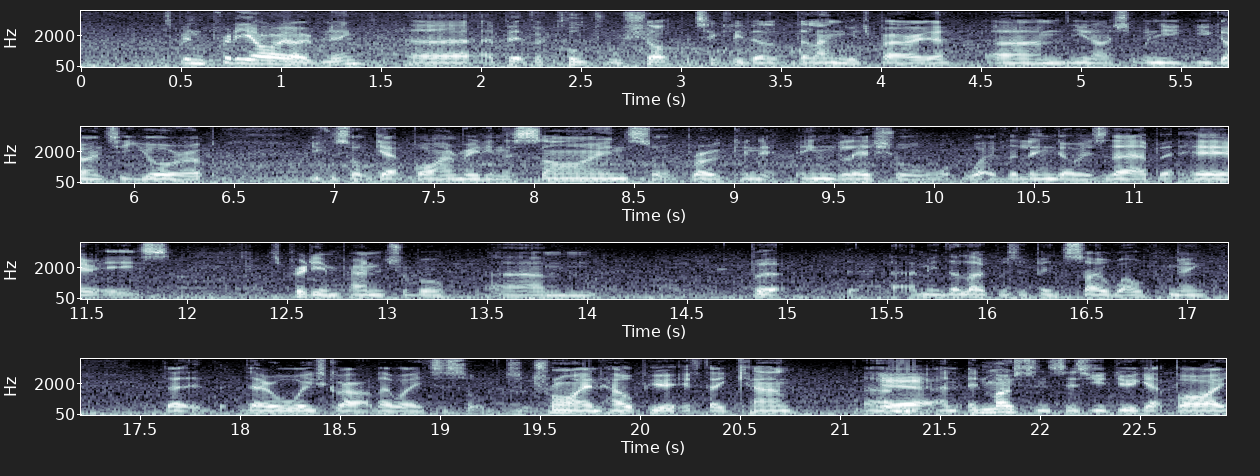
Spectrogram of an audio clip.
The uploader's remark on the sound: on the streets of Shinjuku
